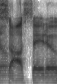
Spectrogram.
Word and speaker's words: Saucedo: I think it's Saucedo because they call him Saucy, but he's a guy who's pitching pretty decent for us.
